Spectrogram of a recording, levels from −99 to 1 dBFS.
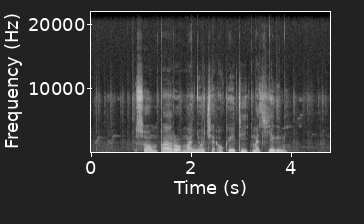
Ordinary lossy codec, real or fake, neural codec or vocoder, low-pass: none; real; none; none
